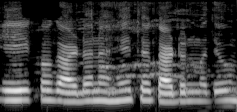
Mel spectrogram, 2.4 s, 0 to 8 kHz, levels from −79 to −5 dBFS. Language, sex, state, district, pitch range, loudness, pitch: Marathi, female, Maharashtra, Nagpur, 200-220 Hz, -23 LUFS, 210 Hz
